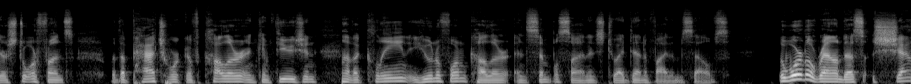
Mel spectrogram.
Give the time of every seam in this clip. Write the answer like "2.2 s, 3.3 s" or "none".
3.4 s, 7.6 s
